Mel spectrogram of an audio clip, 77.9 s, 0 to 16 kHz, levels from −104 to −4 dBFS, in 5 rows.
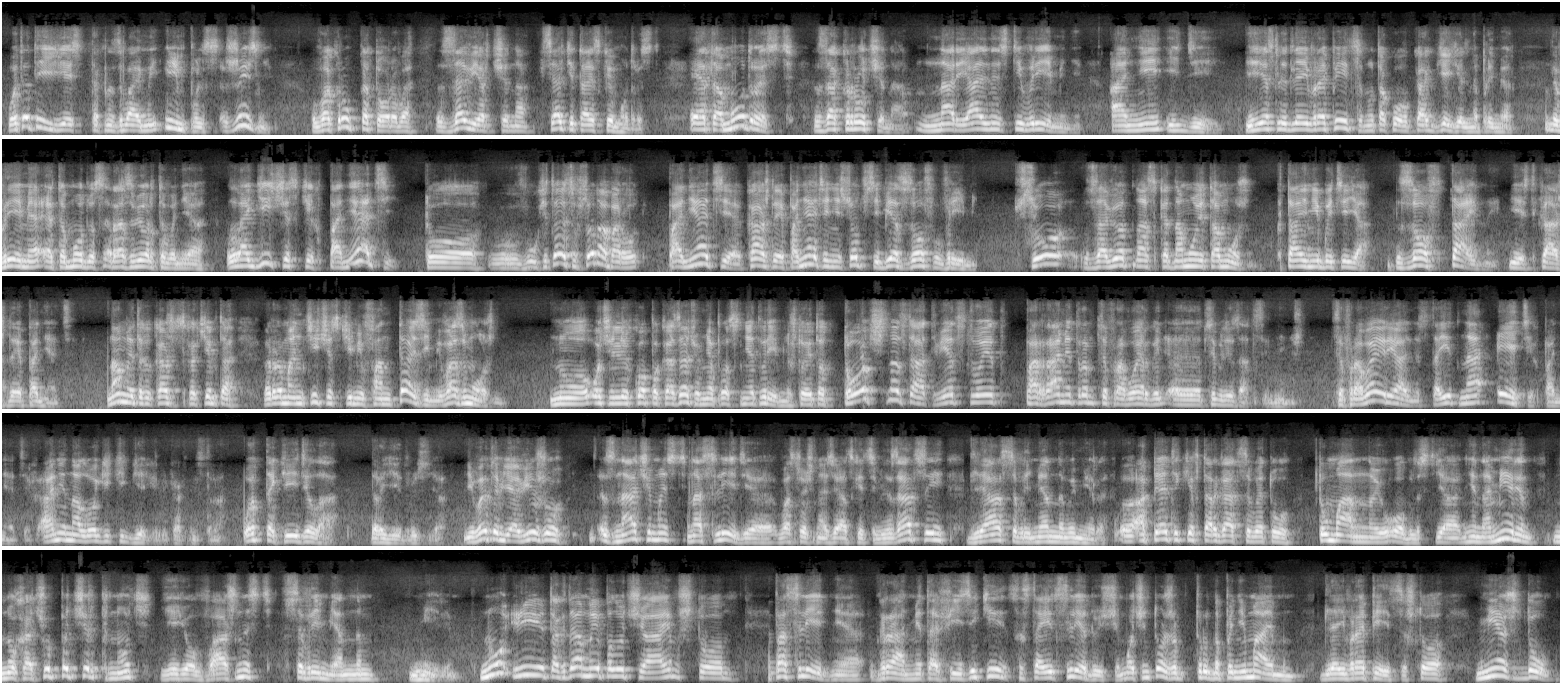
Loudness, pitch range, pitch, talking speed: -16 LUFS, 140-185 Hz, 160 Hz, 120 wpm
